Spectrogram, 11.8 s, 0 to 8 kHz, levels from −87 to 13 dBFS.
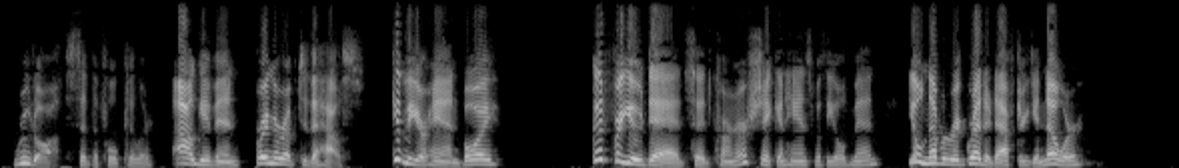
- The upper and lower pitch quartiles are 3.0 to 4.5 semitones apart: No, average, 5.2 semitones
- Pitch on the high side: Yes, high, 195 Hz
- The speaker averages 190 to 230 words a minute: Yes, average, 200 wpm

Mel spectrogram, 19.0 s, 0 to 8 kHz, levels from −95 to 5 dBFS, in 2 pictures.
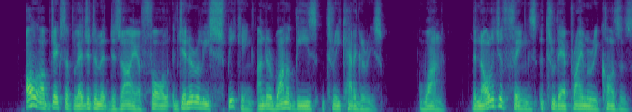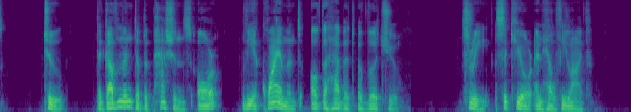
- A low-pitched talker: Yes, low, 100 Hz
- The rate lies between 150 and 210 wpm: No, slow, 135 wpm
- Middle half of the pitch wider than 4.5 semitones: No, average, 4.2 semitones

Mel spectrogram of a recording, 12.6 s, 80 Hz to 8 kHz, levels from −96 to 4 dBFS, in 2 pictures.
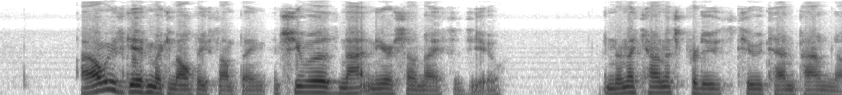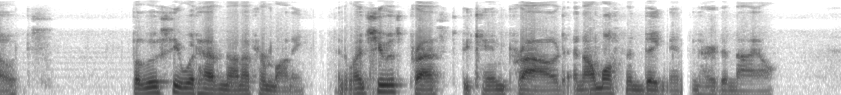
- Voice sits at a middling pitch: No, low, 105 Hz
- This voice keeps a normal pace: No, fast, 210 wpm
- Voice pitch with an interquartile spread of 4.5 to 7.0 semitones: No, average, 3.9 semitones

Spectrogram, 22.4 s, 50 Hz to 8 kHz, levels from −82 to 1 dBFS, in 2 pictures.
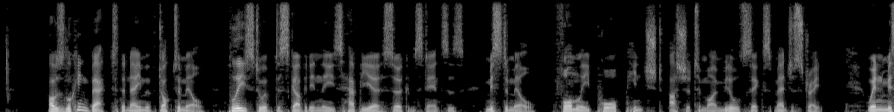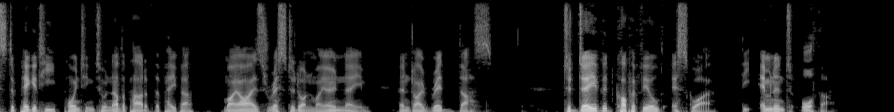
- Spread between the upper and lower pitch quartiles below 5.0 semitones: No, average, 5.3 semitones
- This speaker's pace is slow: No, average, 150 wpm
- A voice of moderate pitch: No, low, 105 Hz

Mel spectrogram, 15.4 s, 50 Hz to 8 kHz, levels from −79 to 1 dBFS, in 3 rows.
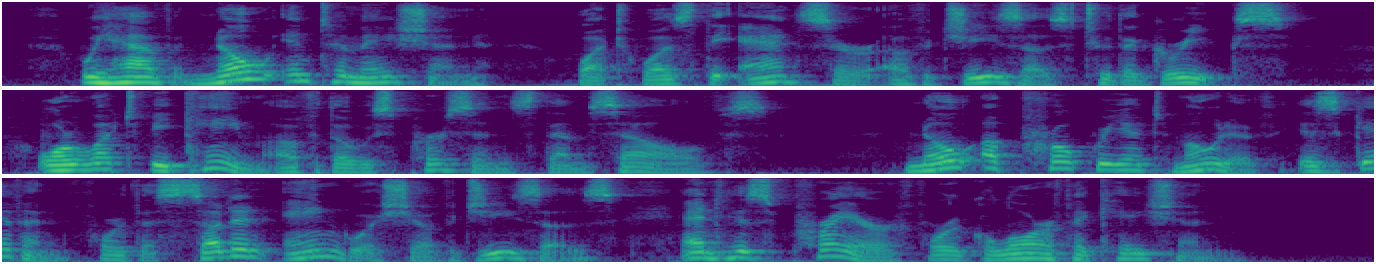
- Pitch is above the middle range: No, low, 135 Hz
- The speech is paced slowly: No, average, 145 wpm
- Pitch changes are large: Yes, wide, 6.4 semitones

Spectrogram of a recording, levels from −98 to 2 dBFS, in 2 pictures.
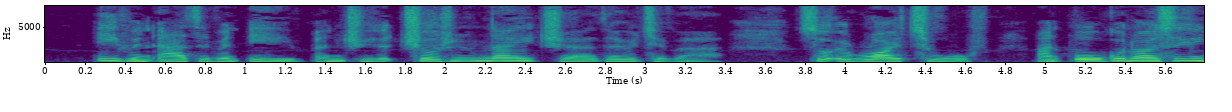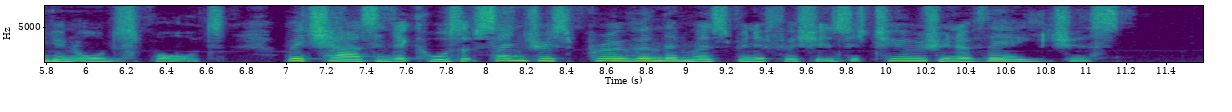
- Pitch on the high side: Yes, high, 210 Hz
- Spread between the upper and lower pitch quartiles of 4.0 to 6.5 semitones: Yes, average, 5.3 semitones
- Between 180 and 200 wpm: Yes, average, 190 wpm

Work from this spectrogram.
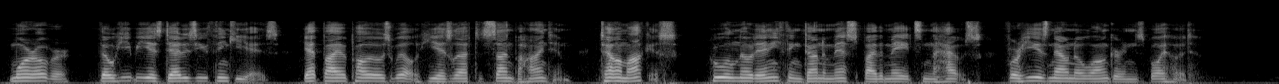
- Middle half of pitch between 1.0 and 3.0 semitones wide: Yes, narrow, 2.6 semitones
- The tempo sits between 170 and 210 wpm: Yes, average, 200 wpm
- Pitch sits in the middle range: Yes, medium, 145 Hz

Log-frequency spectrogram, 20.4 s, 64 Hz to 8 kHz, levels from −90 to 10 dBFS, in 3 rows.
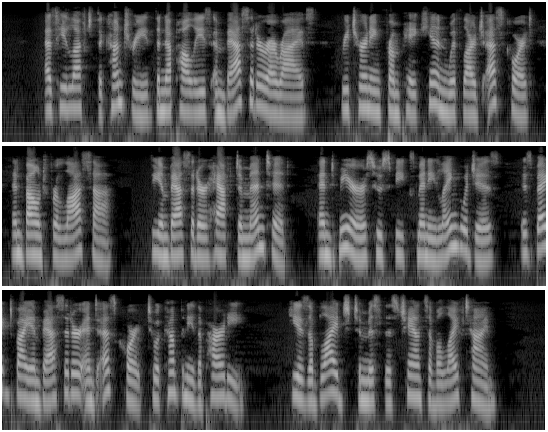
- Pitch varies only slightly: No, average, 3.0 semitones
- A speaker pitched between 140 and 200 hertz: Yes, medium, 185 Hz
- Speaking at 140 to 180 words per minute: Yes, average, 145 wpm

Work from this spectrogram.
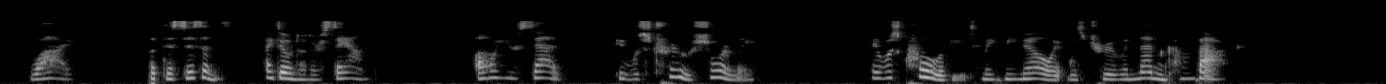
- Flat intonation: No, average, 3.6 semitones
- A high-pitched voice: Yes, very high, 260 Hz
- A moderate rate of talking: No, slow, 130 wpm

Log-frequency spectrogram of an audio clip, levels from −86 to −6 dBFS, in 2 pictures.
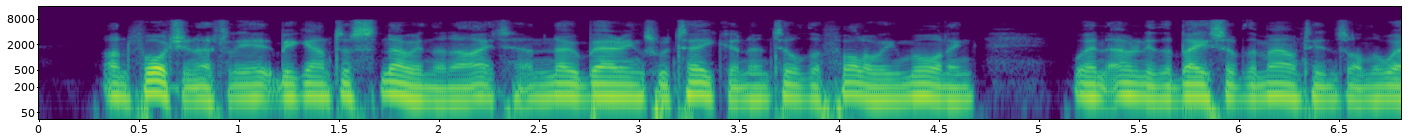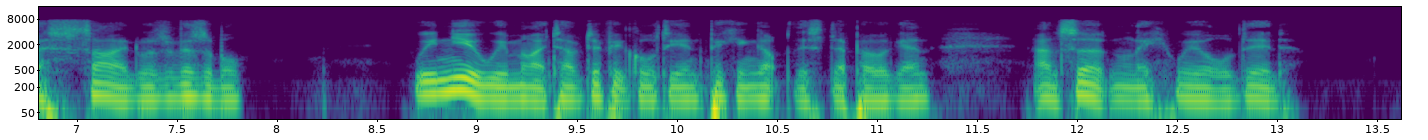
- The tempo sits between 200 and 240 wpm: Yes, fast, 205 wpm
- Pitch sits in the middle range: No, low, 110 Hz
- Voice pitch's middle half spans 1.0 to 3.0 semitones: Yes, narrow, 2.5 semitones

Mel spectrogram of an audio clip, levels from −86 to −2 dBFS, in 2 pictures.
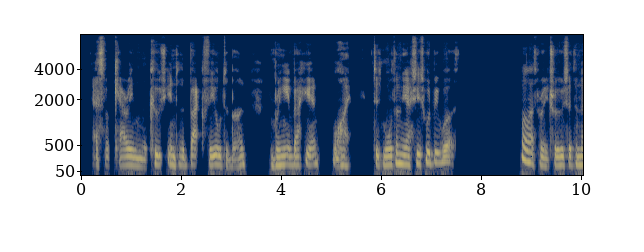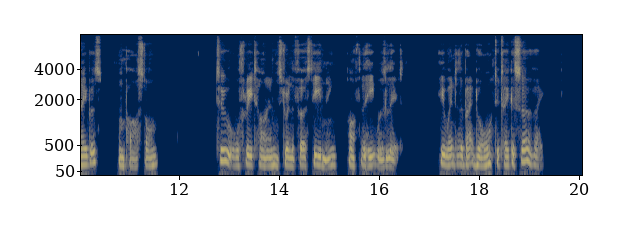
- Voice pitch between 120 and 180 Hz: Yes, medium, 140 Hz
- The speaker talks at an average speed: Yes, average, 175 wpm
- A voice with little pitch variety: Yes, narrow, 2.3 semitones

